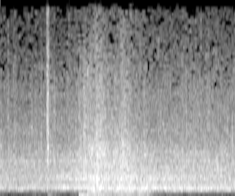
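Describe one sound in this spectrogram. A heavy body slams onto a ring mat with a loud thud.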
